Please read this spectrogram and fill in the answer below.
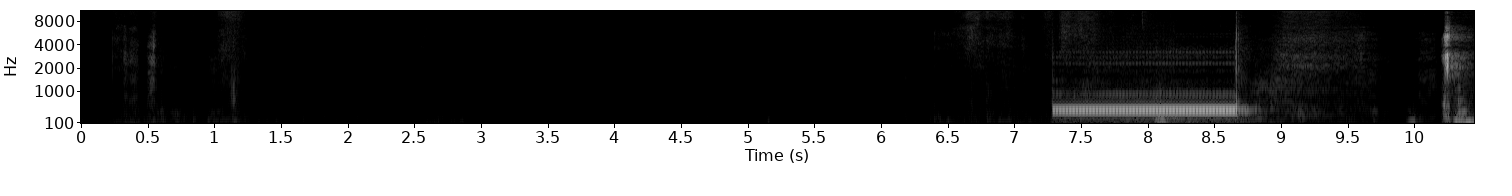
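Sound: phone dial tone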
